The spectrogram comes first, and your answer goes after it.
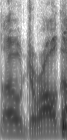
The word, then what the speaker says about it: Geraldo: All right, so what's up, Geraldo? I don't know what the fuck you want me to call Yeah, you. that's how you say it. You said it right the first time.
